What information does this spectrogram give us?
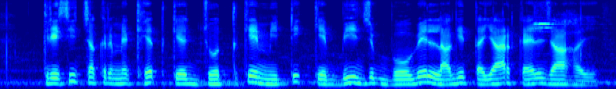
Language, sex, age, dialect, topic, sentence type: Magahi, male, 18-24, Central/Standard, banking, statement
